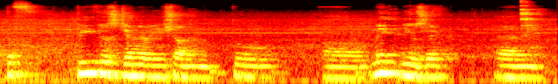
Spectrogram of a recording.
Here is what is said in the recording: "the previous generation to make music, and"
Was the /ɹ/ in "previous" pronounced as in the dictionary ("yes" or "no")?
no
